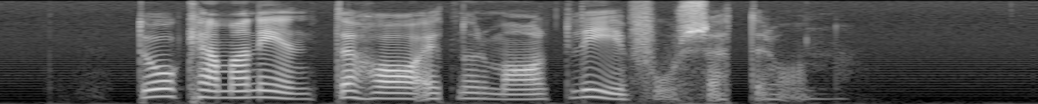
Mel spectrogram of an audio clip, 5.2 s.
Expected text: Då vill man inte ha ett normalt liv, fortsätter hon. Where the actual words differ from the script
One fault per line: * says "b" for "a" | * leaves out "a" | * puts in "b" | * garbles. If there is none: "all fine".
* says "kan" for "vill"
